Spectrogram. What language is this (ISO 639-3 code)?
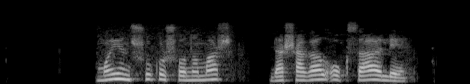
chm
